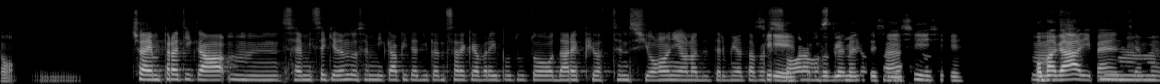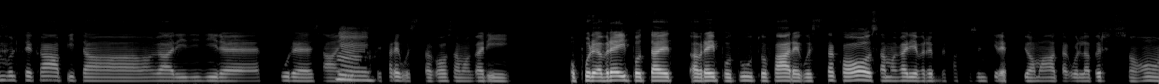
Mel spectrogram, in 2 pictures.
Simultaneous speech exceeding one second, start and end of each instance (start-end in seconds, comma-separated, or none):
7.5-9.3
